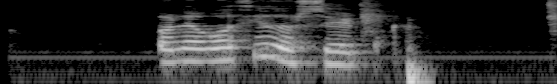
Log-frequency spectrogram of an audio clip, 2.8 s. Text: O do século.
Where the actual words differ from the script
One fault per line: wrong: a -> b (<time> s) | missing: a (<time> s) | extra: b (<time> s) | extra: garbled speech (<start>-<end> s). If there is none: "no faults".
extra: negocio (0.9 s)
